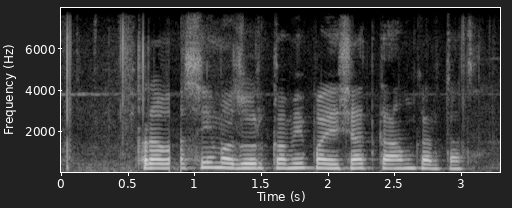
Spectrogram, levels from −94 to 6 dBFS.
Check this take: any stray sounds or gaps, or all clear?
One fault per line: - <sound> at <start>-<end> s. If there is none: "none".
- dropout at 0.8-0.9 s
